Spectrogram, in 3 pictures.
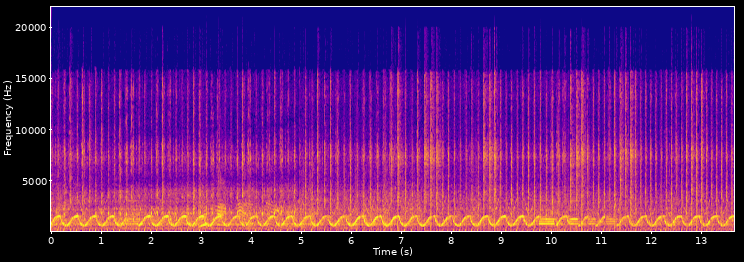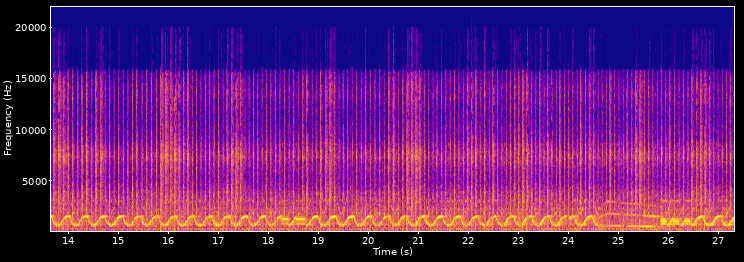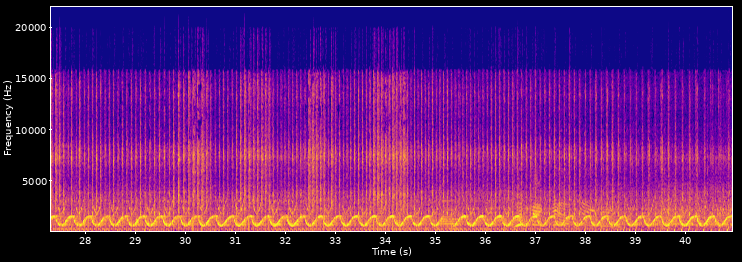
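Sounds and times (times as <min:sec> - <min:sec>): fire truck siren yelping: 0:00.0 - 0:40.9.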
